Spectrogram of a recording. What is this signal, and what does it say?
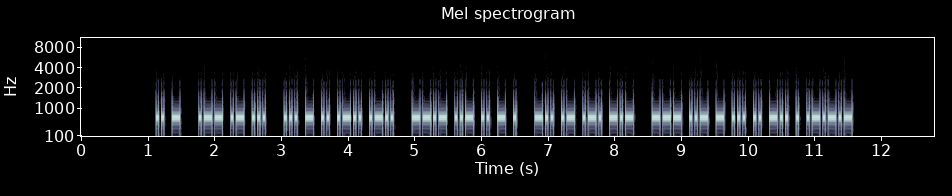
Morse code, heard as a keyed tone, about 30 wpm, 700 Hz. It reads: IT WAS STILL QUITE DARK OUTSIDE.
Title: Sentences from Top 900 Words 30wpm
